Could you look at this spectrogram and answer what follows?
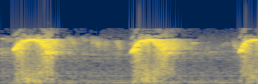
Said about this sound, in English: Several minutes later, the same horseman, having traveled a secret trail beneath a rocky shelf of the mountain, dismounts in a tiny glade surrounded by boulders, stunted trees, and giant cactus. He whistles three times, shrilly.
